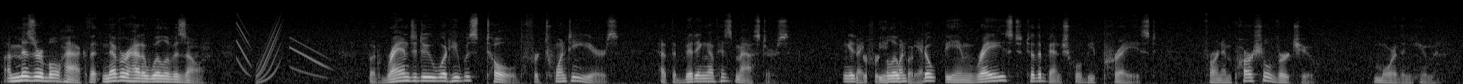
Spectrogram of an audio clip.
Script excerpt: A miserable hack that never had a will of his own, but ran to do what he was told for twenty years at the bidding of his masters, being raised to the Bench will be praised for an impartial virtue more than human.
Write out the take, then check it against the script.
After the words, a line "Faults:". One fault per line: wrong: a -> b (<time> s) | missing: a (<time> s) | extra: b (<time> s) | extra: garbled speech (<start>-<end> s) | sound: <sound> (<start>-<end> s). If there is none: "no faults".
A miserable hack that never had a will of his own, but ran to do what he was told for twenty years at the bidding of his masters, [garbled] being raised to the Bench will be praised for an impartial virtue more than human.
Faults:
sound: chirp (2.4-3.4 s)
extra: garbled speech (8.4-9.4 s)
